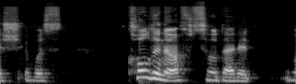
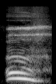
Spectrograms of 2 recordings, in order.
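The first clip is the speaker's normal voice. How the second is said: loud, higher frustrated "ugh"; a sudden groan, much louder and higher; 6 semitones higher, 13 dB louder than usual. Real, not acted. Frustrated groan about cold.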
